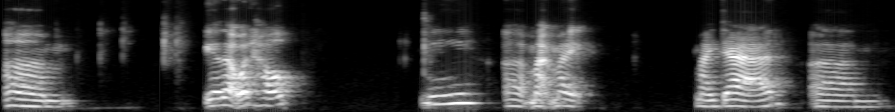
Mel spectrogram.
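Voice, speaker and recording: A woman acting a nervous patient who speaks haltingly and stammers in a staged play reading. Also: medium pitch, pushed and bright. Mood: nervous, hesitant. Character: nervous patient leaving a halting phone message. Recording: roomy, echoey sound.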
